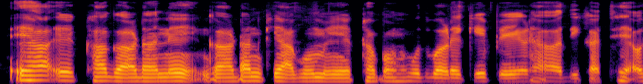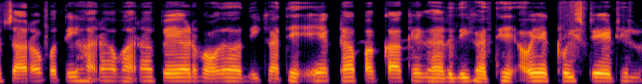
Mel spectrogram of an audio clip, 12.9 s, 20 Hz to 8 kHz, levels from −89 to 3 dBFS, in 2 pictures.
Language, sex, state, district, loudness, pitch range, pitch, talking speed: Chhattisgarhi, male, Chhattisgarh, Sarguja, -17 LUFS, 130-140 Hz, 130 Hz, 185 wpm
